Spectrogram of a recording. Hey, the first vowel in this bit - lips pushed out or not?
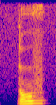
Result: yes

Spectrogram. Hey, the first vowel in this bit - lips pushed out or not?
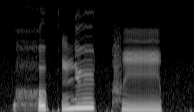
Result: yes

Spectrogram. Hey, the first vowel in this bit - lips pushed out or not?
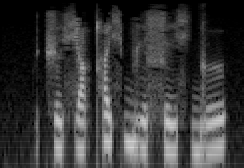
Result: yes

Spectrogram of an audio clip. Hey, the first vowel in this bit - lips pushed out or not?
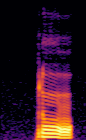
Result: yes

